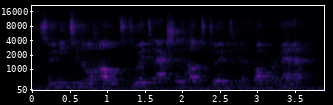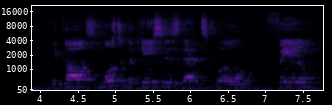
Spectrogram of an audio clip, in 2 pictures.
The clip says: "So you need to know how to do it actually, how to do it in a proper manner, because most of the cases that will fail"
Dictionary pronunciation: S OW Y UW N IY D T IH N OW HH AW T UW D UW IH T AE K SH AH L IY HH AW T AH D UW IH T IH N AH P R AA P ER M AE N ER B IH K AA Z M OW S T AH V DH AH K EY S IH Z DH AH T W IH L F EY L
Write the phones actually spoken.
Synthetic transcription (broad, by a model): S OW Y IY N IY D T IH N OW HH AW T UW D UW IH T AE K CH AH L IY HH AW T AH D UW IH T IH N AH P R AA P ER M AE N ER B IH K AA Z M OW S T AH V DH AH K EY S IH Z DH AH T W IH L F EY L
